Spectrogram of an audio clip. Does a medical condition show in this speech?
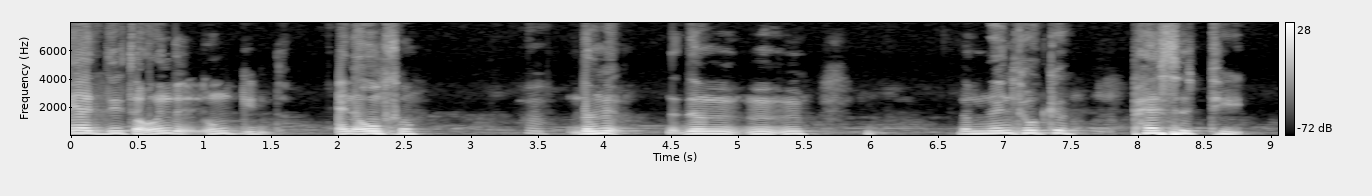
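Yes: spastic cerebral palsy.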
